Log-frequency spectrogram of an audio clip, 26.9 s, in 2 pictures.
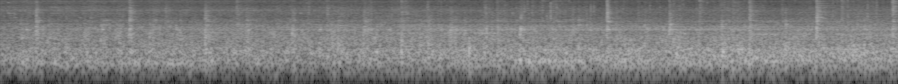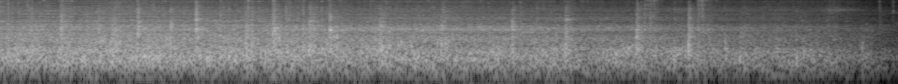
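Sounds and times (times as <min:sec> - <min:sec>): railway coaches rumbling past: 0:00.0 - 0:26.9
wheels clicking over rail joints: 0:01.4 - 0:19.4, 0:23.0 - 0:24.4.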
